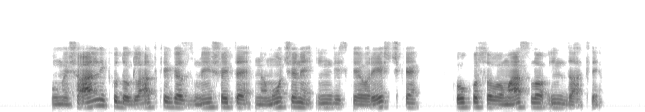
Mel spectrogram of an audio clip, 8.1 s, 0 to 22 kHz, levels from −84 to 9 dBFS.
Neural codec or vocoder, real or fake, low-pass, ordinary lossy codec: none; real; 5.4 kHz; none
